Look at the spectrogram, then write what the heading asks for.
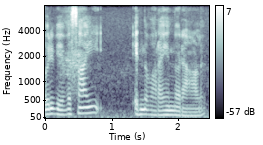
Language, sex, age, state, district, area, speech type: Malayalam, male, 18-30, Kerala, Pathanamthitta, rural, spontaneous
